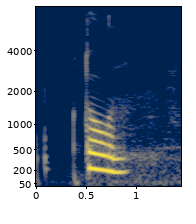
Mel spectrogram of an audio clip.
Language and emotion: Russian, neutral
